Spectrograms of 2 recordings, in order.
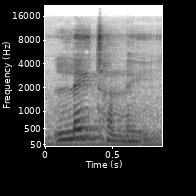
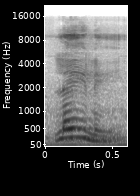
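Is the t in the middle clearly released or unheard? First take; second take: released; unheard. First: The t is released, splitting the word apart. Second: The t is unheard and the word flows smoothly. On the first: The speaker calls it wrong. "咱不能说lately 啊，别人就听出来这个lately 是不是就好像断开了" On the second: The speaker calls it right. "很连"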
